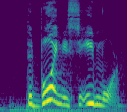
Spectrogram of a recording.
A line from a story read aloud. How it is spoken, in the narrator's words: Demeter grumbled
